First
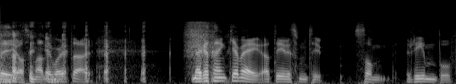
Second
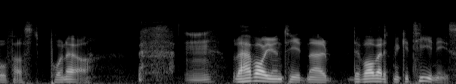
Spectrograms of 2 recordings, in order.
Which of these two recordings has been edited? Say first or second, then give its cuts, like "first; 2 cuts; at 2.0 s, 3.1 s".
second; 1 cut; at 1.8 s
